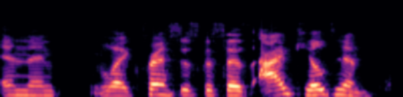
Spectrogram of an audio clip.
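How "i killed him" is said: put-on casual, deadpan voice. Retelling a character's answer about her dad: imitating Francisca's matter-of-fact tone. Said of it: "she says it like, uh, you know, "I ate rice yesterday,"".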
